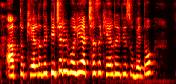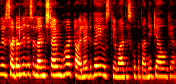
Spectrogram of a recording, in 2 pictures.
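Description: Against a quiet background, a woman with a high yet dark, mellow voice speaks at a moderate pace with ordinary pitch variation and hardly any pauses. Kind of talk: casual vlog chat. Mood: worried, soothing. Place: kitchen. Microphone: phone near.

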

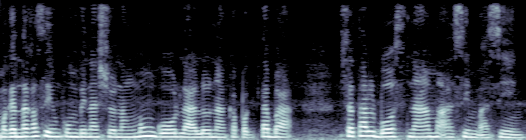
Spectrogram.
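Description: The tone is dark and mellow. The pace is fairly quick. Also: woman. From Philippines, Ilocos region. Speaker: cooking vlogger. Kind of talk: cooking tutorial voiceover.

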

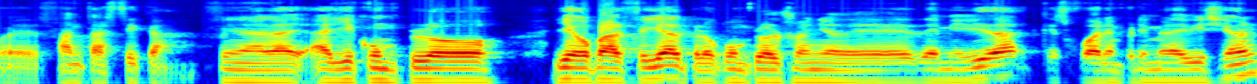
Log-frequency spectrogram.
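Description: Over a quiet background, a man rushes along at a fairly quick pace with hardly any pauses, his fairly low, dark, mellow voice keeping fairly even intonation amid big swings in loudness. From Spain, Madrid (Fuenlabrada). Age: 20s. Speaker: professional footballer. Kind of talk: casual interview. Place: studio.

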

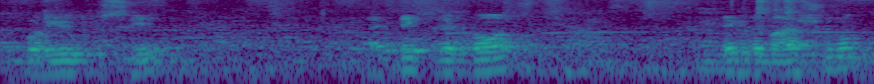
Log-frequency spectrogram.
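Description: Moderate-paced speech from a man, noticeable noise in the background. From Italy. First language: Italian. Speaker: chef. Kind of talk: cooking demonstration. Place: shop.

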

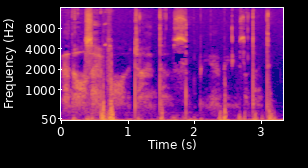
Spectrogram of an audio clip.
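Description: A woman whispers in a soft-spoken way. Loud background noise fills the recording. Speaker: ASMR creator. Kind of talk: soft-spoken ASMR chat. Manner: soft close-mic whisper. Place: home room. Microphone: handheld.

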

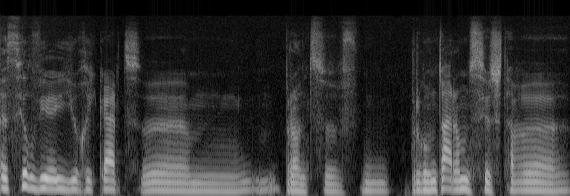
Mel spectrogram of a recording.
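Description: A woman's fairly low, dark and mellow voice with ordinary pitch variation, dry sound with no echo, and a quiet background. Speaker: actress. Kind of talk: interview answer. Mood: friendly, smiling. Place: stage. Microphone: handheld.

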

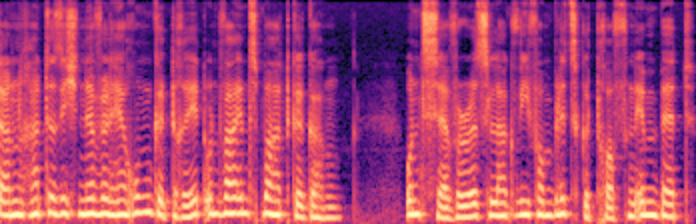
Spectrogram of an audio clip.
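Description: A woman of medium pitch talks at a very slow pace, with ordinary pitch variation. Her voice is somewhat breathy, with a dark, mellow tone.

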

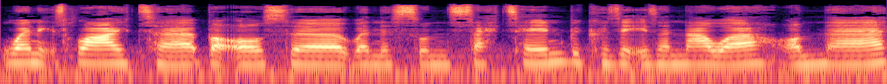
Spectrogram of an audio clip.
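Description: A woman at a moderate pace, in a dry sound with no echo and light background noise. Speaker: vlogger mum. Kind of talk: casual vlog chat. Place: car. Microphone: phone near.

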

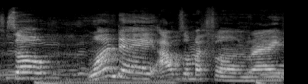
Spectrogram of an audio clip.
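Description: Clear music plays in the background as a woman speaks in a high pitch. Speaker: vlogger. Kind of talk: casual vlog chat. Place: home room. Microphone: camera far.

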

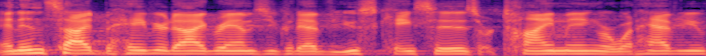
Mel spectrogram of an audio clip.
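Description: There is a man talking against a quiet background. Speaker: conference speaker. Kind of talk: keynote talk. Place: stage.

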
